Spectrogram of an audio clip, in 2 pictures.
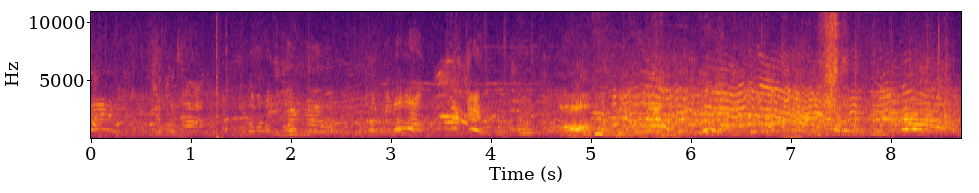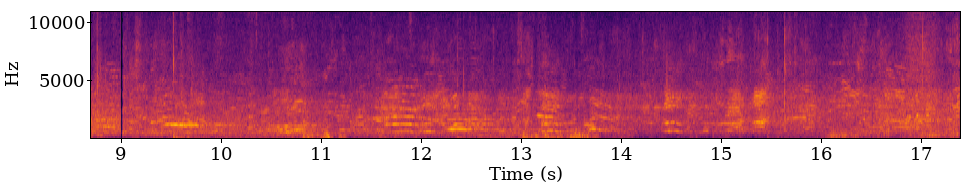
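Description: Spectators and players shout and call out across an outdoor field.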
